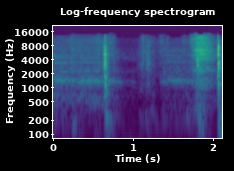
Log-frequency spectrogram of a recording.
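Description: A seatbelt's small black plastic stopper button clicks once against the shoulder-belt guide loop about half a second in, and a short rustle follows near the end. The owner guesses the stopper sits too far up the red webbing, so it hits the guide and the excess slack cannot retract.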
